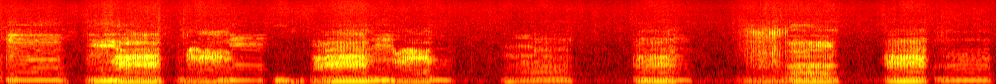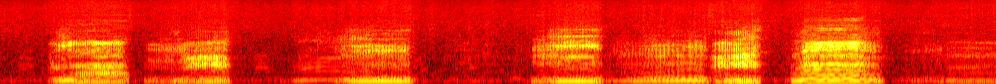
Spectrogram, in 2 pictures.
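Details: Wildebeest in an African habitat giving a long series of deep, nasal, grunting calls, each about half a second long, repeated roughly every second with short pauses and some overlapping voices.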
